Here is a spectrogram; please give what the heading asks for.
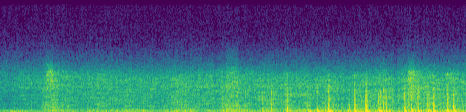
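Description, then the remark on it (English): Horse hooves galloping as riders ride out on a ranch, in a quick, rhythmic clatter that grows louder and more distinct toward the end, with no voices over the steady pounding. “let's slow down to a gallop.”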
